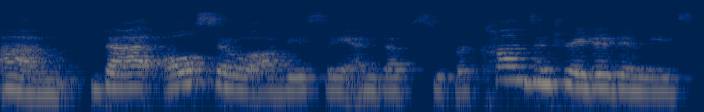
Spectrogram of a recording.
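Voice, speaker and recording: This woman has an American accent and a fairly high pitch. She speaks somewhat breathily at a fairly quick pace. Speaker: researcher. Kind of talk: conference talk.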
